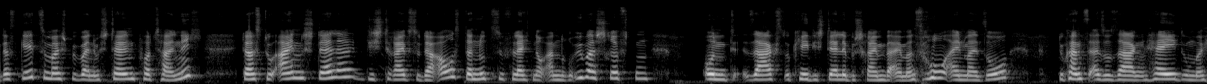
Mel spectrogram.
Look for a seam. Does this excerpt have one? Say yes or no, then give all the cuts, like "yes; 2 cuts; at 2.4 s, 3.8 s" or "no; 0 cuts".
yes; 1 cut; at 10.4 s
